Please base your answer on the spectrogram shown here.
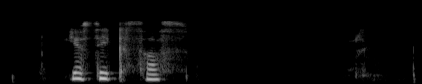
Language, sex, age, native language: Icelandic, male, 7, Icelandic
